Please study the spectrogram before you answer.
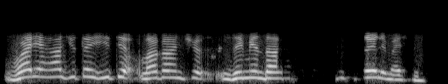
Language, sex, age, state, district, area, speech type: Kashmiri, female, 45-60, Jammu and Kashmir, Baramulla, rural, conversation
